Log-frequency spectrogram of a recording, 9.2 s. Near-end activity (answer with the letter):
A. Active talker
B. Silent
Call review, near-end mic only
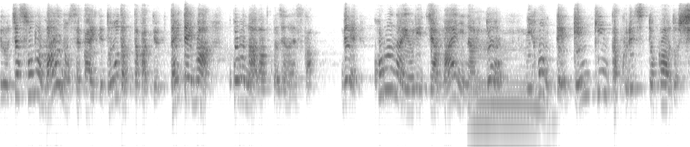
A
